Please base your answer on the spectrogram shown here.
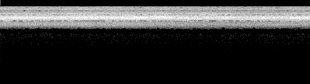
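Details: Steady shrill buzzing from masses of Brood XIX periodical cicadas covering trees by a house in Murfreesboro, Tennessee; the high, hissing drone continues without a break, loud and even from start to finish.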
